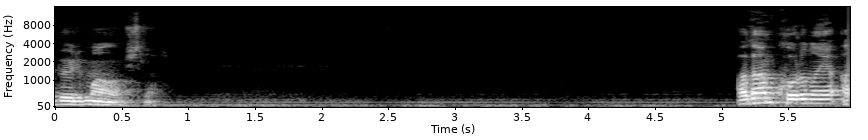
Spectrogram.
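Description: A middle-aged man speaks calmly and close by, with pauses.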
